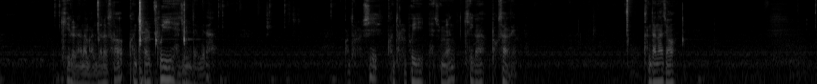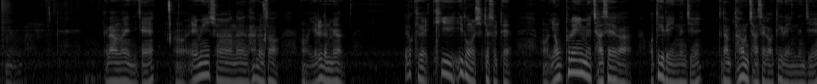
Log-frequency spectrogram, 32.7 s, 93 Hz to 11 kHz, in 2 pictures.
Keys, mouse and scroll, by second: 0.8 click, 2.5 ctrl+v, 4.1 click, 5.1 click, 6.3 click, 19.6 alt+click, 20.6 alt+middle click, 23.1 click, 31.9 click.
